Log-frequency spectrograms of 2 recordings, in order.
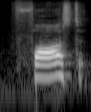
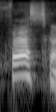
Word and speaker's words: fast: 하고 how much would it cost for fast delivery? 이렇게 얘기합니다. fast가 아니라 fast. 그죠? 우리 파트 1에서 path. 파트 2에서 맞죠? path 나왔던 것처럼 같은 얘기죠. ask, fast, 뭐 path 이런 발음이 됩니다. 영국식 발음.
